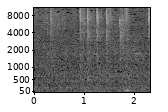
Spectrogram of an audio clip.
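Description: Faint, irregular clicking of a computer mouse button pressed and released stroke by stroke while a word is handwritten in a paint program, with a soft low thump near the end.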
